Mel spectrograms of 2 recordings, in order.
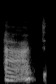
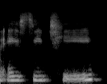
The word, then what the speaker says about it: ACT: when we work with medical patients and it's pronounced act as a word rather than act and there's a lot of research support showing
